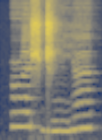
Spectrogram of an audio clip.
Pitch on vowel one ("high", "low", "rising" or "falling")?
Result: high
